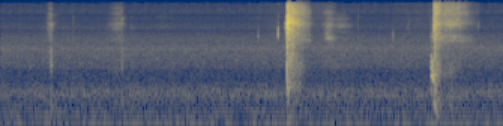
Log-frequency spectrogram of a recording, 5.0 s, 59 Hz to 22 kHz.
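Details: Baby sneezing in a quiet room: two small, high, sharp sneezes about 1.5 seconds apart, with faint soft noises before them; infant sneeze.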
